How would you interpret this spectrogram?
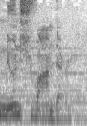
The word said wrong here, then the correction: Neuenschwander: You didn't pronounce it right. Anthony? – Anthony Nunschwander. – It's N-E-U-E-N. It's Neuenschwander. Anthony Neuenschwander.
